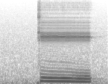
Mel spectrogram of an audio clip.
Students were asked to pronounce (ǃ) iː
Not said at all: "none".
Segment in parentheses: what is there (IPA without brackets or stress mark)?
k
